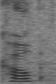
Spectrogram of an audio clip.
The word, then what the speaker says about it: Coop: But usually you'll find a Coop and Migros just a few blocks away from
